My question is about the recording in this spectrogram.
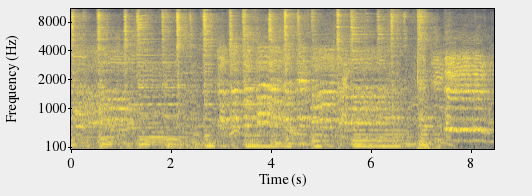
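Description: Large mixed Māori group of men and women singing together in unison, with acoustic guitar strumming a steady beat underneath.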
